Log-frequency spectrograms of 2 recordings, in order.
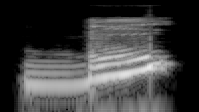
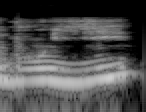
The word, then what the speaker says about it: bouillie: Une bouillie. Il y a le ouï, le ouï. Et il y a le E muet de bouillie dont je t'avais parlé.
